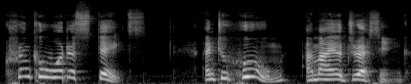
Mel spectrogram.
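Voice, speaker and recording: Snooty posh english butler, really high voice, super formal and proper. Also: male voice, wildly swooping pitch, measured pace, pushed and bright, heavily acted. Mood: prim, disdainful. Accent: upper-class English. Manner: formal, haughty, restrained. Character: prim, unflappable male English butler.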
